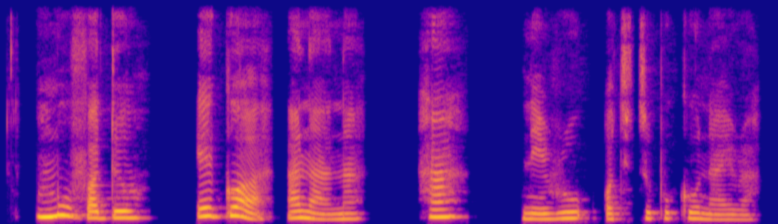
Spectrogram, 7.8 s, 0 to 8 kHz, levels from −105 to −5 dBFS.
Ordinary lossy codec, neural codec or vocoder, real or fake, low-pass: none; none; real; none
